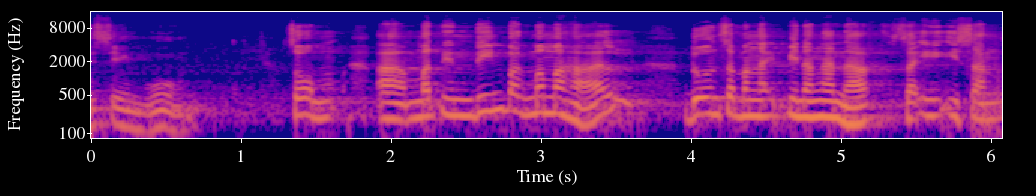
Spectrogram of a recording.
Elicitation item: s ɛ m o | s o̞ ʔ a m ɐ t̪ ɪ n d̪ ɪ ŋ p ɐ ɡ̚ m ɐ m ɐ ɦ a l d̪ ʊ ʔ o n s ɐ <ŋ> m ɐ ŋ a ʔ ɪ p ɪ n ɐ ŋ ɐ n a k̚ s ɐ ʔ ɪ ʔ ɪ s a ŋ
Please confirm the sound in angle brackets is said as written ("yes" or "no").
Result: no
